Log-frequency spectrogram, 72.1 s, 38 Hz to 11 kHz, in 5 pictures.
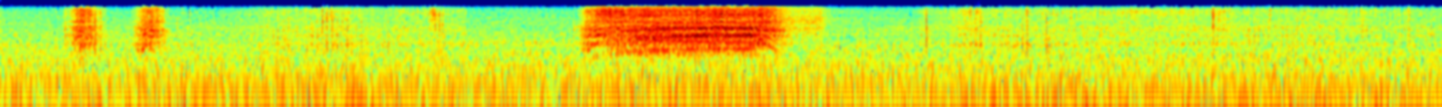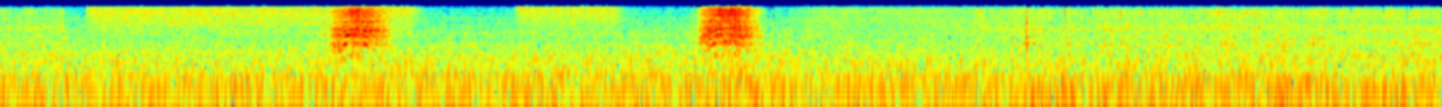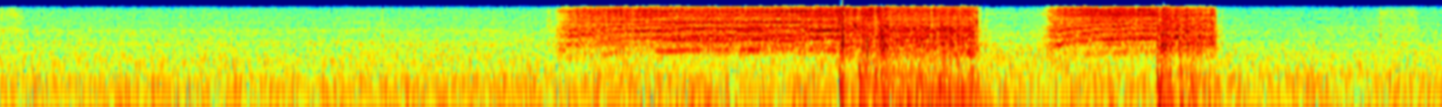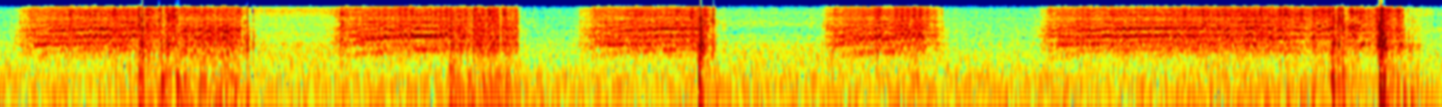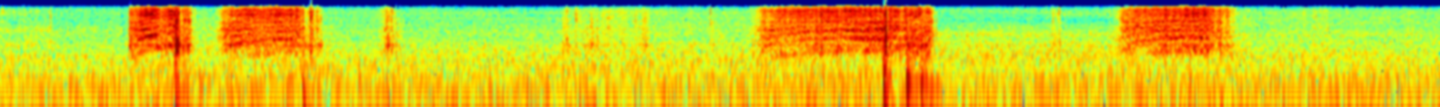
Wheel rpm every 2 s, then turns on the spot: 20, 10, 20, 140, 10, 20, 20, 20, 10, 10, 20, 0, 10, 20, 10, 0, 0, 130, 180, 90, 100, 20, 130, 110, 100, 60, 70, 180, 120, 50, 60, 0, 50, 80, 70, 10.
2-4 8-16 24-30 50-54 70-72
